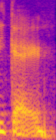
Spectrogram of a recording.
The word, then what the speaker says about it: Nikke: How do you pronounce it? Eleg and Nikkei.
